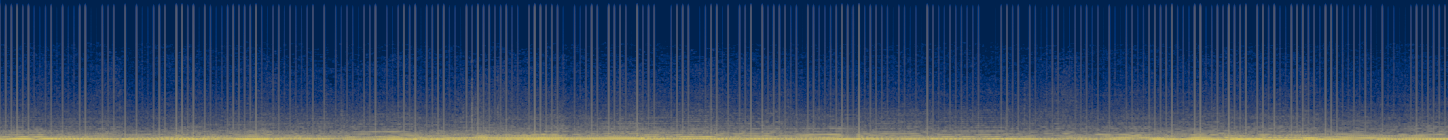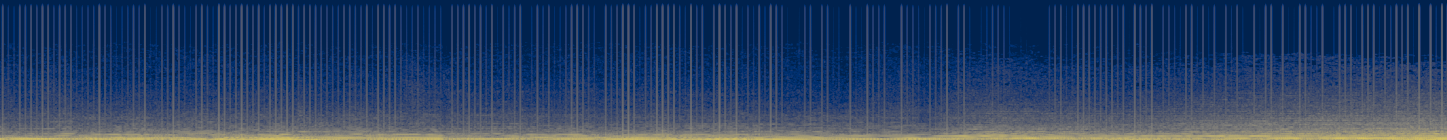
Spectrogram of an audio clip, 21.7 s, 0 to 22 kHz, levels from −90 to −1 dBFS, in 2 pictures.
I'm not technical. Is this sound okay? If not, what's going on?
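No. A steady low buzz, about 23 ticks a second, runs throughout and follows the loudness. The cause is a filter restarted on every block, fitting 2048-sample blocks.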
